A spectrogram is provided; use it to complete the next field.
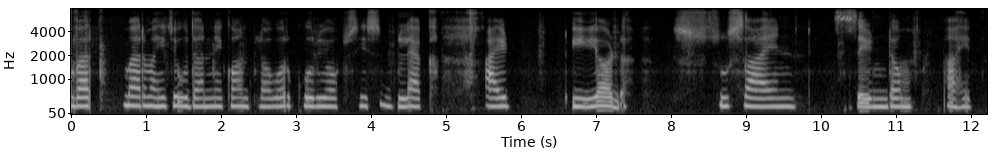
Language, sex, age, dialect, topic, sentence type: Marathi, female, 18-24, Varhadi, agriculture, statement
